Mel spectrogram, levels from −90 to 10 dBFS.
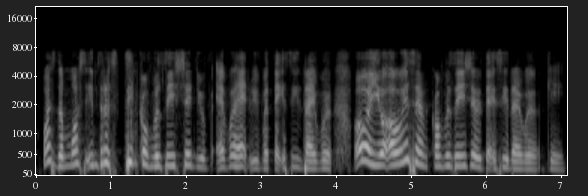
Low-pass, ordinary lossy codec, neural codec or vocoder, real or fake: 7.2 kHz; none; vocoder, 44.1 kHz, 128 mel bands, Pupu-Vocoder; fake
